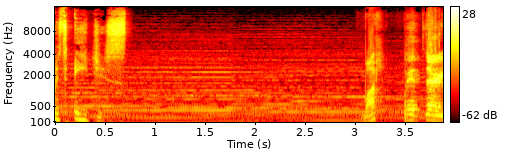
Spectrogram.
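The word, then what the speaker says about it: Aegis: you my name is AIS what wait there your name is AIS aist like I think that's how you pronounce it properly oh okay yeah I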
